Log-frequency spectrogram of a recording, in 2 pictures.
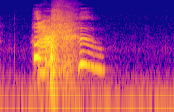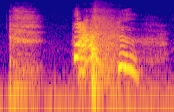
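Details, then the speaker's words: Person with aches, sore throat and headache, suspecting a cold or flu, sneezing all morning: two forceful sneezes with sharp voiced intake and falling vocal tail, sniff between; sneezing. "I've been sneezing like this all morning. I don't know. What's wrong with me? I need. I think I'm getting sick."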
